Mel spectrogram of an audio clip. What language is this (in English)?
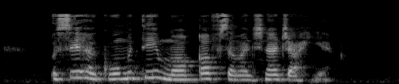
Urdu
